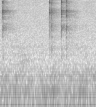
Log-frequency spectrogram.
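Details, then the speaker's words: Black Glorious Model O gaming mouse squeezed at the rear sidewall near the logo face: sharp light clicks in small bursts as the shell flexes, tripping the rear side button; sidewall-flex misfire. "And that's where it actuates right there. You can really feel it flex. I mean, it's clear as day that it flexes right back there."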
